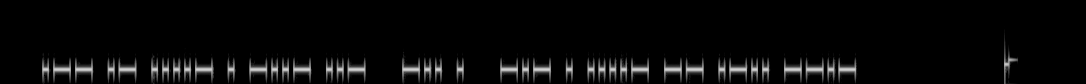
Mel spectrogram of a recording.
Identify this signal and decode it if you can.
Morse code, heard as a keyed tone, about 22 wpm, 700 Hz. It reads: WA4EXU DE KE4MLQ
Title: USA Callsign DE Callsign - 6 Characters - 22wpm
